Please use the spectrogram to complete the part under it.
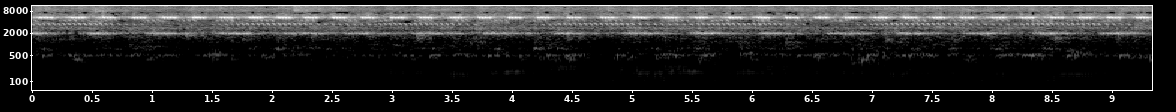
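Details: Cricket chorus used to drive off rats and train cage birds. A thin, high pulsed trill holds steady while a lower buzzy chirp repeats in regular bursts roughly twice each second.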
